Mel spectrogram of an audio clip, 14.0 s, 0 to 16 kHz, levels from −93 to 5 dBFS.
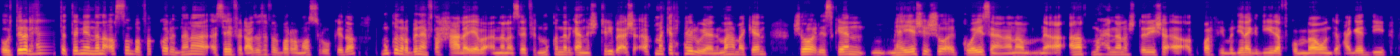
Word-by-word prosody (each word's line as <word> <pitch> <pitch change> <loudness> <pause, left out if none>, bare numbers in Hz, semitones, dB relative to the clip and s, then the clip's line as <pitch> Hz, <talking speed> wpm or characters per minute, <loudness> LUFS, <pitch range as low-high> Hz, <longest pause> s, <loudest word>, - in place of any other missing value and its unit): قُلت 135 +10 +4
لها 225 - +13
الحتة 205 +1 -9
التانية، 195 +1 0
إن 185 - -1
أنا 185 - +2
أصلًا 200 - -2
بافكّر 165 0 -4
إن - - -10
أنا 170 +2 -1
أسافر، 155 -7 -1
عايز 115 +4 +2
أسافر 145 +1 -8
برّه 125 -1 -2
مصر 115 -1 -5
وكده، 105 - -2 0.2
ممكن - - -1
ربنا - - +1
يفتحها - - -2
عليَّ - - +5
بقى - - 0
إن 115 - -2
أنا 115 - +1
أسافر، 115 - -3
ممكن 130 +3 -7
نرجع 145 -1 +2
نشتري 175 -7 -3
بقى - - +3
شقة - - -1
في 180 - -9
مكان 205 +4 -1
حلو 185 -9 +1
يعني، 100 -1 +1
مهما 150 -3 0
كان 150 +4 0 0.3
شقق 160 0 +6
الإسكان 155 +2 0
ما 240 -1 -6
هياش 160 +6 +2
الشقق 170 0 +1
الكويّسة، 130 +3 +1
يعني 100 +1 -2
أنا 120 +3 +1 0.2
أ - - +3
أنا 150 - +6
طموحي 145 0 -7
إن 140 - -6
أنا 140 - 0
أشتري 140 +1 -1
شقّة - - +1
أكبر - - -2
في - - -11
مدينة 130 0 +2
جديدة، 120 +3 +1
في - - -21
compound، 115 +1 +3
الحاجات 125 +1 0
دي. 135 +1 -7
145 Hz, 250 wpm, -24 LUFS, 125-170 Hz, 0.3 s, لها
